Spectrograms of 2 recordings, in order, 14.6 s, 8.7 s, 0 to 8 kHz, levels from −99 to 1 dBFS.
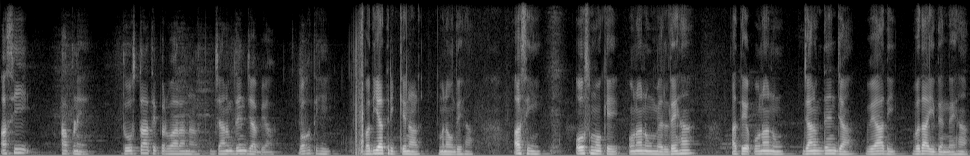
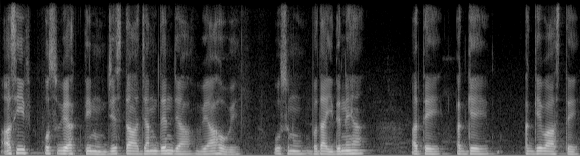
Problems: constant background noise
